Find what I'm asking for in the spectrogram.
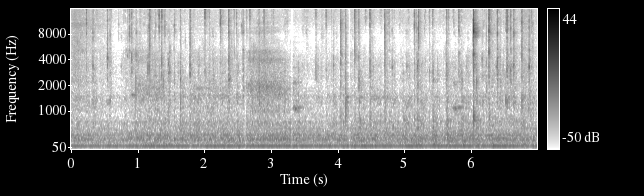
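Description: Fish finger batter being whisked in a bowl by hand, with quick, steady scraping taps running throughout at a low, even level and no voices.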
